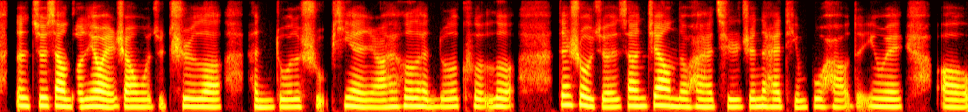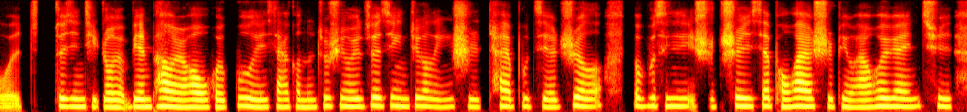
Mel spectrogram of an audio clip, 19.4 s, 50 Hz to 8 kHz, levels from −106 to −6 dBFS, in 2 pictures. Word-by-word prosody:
那 220 - +2
就 220 +1 +1
像 210 -2 +5
昨 195 0 -2
天 205 +1 +5
晚 190 -2 +4
上 195 -2 +2
我 195 0 -2
就 200 - -11
吃 210 -1 -1
了 200 -1 +3 0.3
很 185 -1 -2
多 195 0 -1
的 200 - +1
薯 - - -7
片， 200 -4 0
然 185 0 -2
后 185 - 0
还 200 +1 0
喝 215 +1 +2
了 210 - +3
很 195 -1 -1
多 200 0 -2
的 205 - +1
可 200 -1 -4
乐， 200 0 -1 0.4
但 245 -1 +2
是 240 0 +1
我 215 -3 +5
觉 195 -1 -3
得 190 +1 -1
像 215 +1 +1
这 235 - -1
样 220 -2 +5
的 200 -1 0
话， 195 0 -1
其 195 - -8
实 195 - -1
真 200 0 -1
的 205 - +2
还 195 0 +1
挺 185 -1 -7
不 200 +1 -3
好 190 -1 -5
的。 - - -11
因 210 0 -3
为， 200 0 0 0.4
呃， 190 -1 0
我 95 -6 -3
这 70 - -6 0.3
最 210 - +2
近 200 0 +1
体 200 -1 -5
重 190 -1 +2
有 180 - 0
变 200 +1 +3
胖， 210 -1 +5
然 190 -1 +3
后 190 -1 +5
我 190 - -1
回 185 -1 -1
顾 220 -1 0
了 195 - +2
一 190 - -1
下， 195 0 -3
可 195 - -7
能 190 0 -2
就 215 +2 -3
是 210 - -4
因 - - +1
为 205 0 +2
最 220 +2 +1
近 210 -1 -2
这 215 +1 -3
个 210 -1 0
零 195 0 -6
食 195 -2 -3
太 215 -2 0
不 205 +1 -7
节 195 -1 -3
制 215 +4 -3
了， 200 -1 0 0.3
又 215 - -1
不 210 - -5
仅 210 0 -3
仅 210 -2 -2
是 195 - -4
吃 215 +1 +3
一 210 - +3
些 215 +1 0
膨 200 -1 0
化 210 0 +6
食 205 0 -1
品， 200 -1 -2
我 185 - -3
还 185 0 +1
会 210 +1 +3
愿 200 -1 +1
意 - - -7
去 205 -1 -2
200 Hz, 310 characters per minute, -24 LUFS, 195-210 Hz, 0.4 s, 化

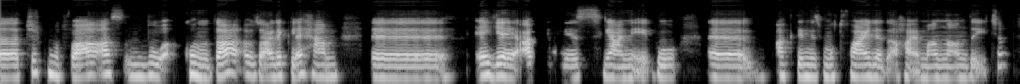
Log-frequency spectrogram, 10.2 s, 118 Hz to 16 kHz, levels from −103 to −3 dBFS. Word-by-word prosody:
ııı, 175 - -2
Türk 235 +3 -8
mutfağı 195 -1 +3
as 220 0 +1
bu 190 0 -2 0.2
konuda 195 +2 +4
özellikle 195 +1 +1
hem, 190 -2 -3 0.3
eee, 170 0 +1 0.2
Ege, 190 -2 +3
Akdeniz, 175 -4 -9
yani, 170 -2 -1
bu, 175 -2 -3 0.3
eee, 175 -1 +3 0.2
Akdeniz 185 -2 -3
mutfağıyla 180 -1 0
da - - -3
harmanlandığı 170 0 -2
için, 340 +6 -9
185 Hz, 110 wpm, -24 LUFS, 175-195 Hz, 0.3 s, konuda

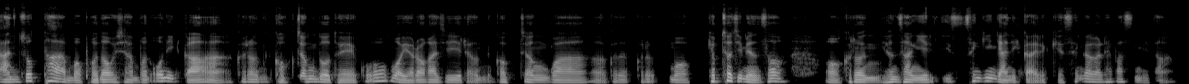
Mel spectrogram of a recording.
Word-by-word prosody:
안 115 0 +3
좋다 160 0 +3
뭐 100 0 0
번아웃이 110 0 +2
1 100 -2 -1
번 100 +1 -2
오니까 105 -11 +2
그런 115 -1 -3
걱정도 115 +2 +1
되고 105 +10 -1
뭐 105 - +3
'여러 105 +3 +2
가지 105 -1 0
이런 100 0 -3
걱정과 105 -2 -1
어 110 -1 -5
그런 105 -1 -6
그런 - - -7
뭐 100 -2 -1 0.2
겹쳐지면서 140 - +3 0.4
어 95 -2 -1
그런 100 -1 +1
현상 115 0 +2
일 105 +1 +2
있 - - -4
생긴 150 +1 0
게 135 - +3
아닐까.' 100 0 +1
이렇게 - - -5
생각을 115 -4 -1
해 120 - -5
봤습니다. 120 -1 -5
110 Hz, 325 characters per minute, -30 LUFS, 100-120 Hz, 0.4 s, 안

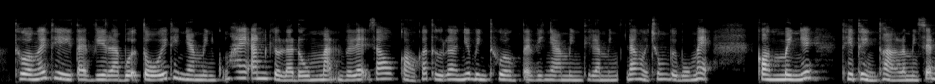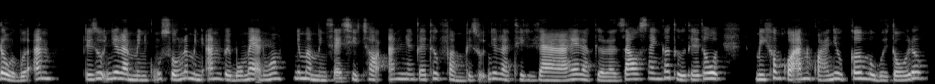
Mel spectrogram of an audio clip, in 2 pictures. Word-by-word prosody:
Thường 240 -2 +4
ấy, 285 - +3
thì 255 -6 +2
tại 220 -1 +1
vì 220 0 +2
là 210 0 +1
bữa 210 +1 +1
tối 220 +2 +4
thì 300 - -2
nhà 230 -4 +1
mình 210 -1 -2
cũng 275 - -10
hay 290 +1 +1
ăn, 275 0 +2
kiểu 225 -5 +1
là, 195 0 +1
đồ 195 +1 -1
mặn 215 +1 -1
với 205 0 -2
lại 225 +1 0
rau 255 0 0
cỏ 210 -6 -4
các 255 +1 -3
thứ 220 -2 -1
là 230 +1 0
như 235 +3 +1
bình 230 -3 -1
thường, 215 -4 -1
tại - - 0
vì 205 0 -6
nhà 205 -1 -2
mình 200 0 -3
thì 210 - -9
là 200 - -1
mình 195 0 -4
đang 245 +1 +1
ở 220 - -1
chung 245 +1 -4
với 220 -3 -2
bố 200 0 -4
mẹ. 245 +4 0 0.5
Còn 225 -2 +5
mình 225 +1 +5
ấy, 290 0 0 0.2
thì 245 - -1
thỉnh 230 -6 0
thoảng 190 0 +1
là 195 - -1
mình 200 0 -2
sẽ 205 - +1
đổi 250 -8 +5
bữa 185 +2 -2
ăn. 265 +6 +1 0.4
Ví 230 - +1
dụ 275 +1 0
như 275 +3 +1
là 250 - +5
mình 205 -3 -1
cũng 225 +5 -8
xuống 230 -3 +1
là 290 - -1
mình 245 -6 -1
ăn 255 +3 0
với 225 -3 -1
bố 200 0 -2
mẹ, 245 +2 +3
đúng 220 - -3
không? 260 +1 0
Nhưng 280 -1 -2
mà 265 - +2
mình 200 -3 -1
sẽ 145 -7 -2
chỉ 145 +10 -3
chọn 210 0 -1
ăn 250 +1 -1
những 240 -1 -4
cái 220 -1 -2
thực 260 +2 -4
phẩm 225 -5 -1
ví 200 - -6
dụ 195 - -6
như 265 +1 -2
là 230 -3 -2
thịt 215 -3 -5
gà 190 -2 +5
hay 235 +3 +2
là, 225 - 0
kiểu 185 - -1
là, 175 0 -2
rau 240 +8 +3
xanh 265 -2 -3
các 300 - -1
thứ 215 -2 +2
thế 210 -1 0
thôi. 270 0 +6 0.4
Mình 230 0 +2
không 300 +3 0
có - - +6
ăn 250 +3 +5
quá 210 -2 -2
nhiều 250 +3 0
cơm 275 0 +3
vào 230 - +1
buổi 190 -1 -5
tối 200 +2 +1
đâu. 285 0 +2
225 Hz, 340 wpm, -22 LUFS, 205-255 Hz, 0.5 s, thôi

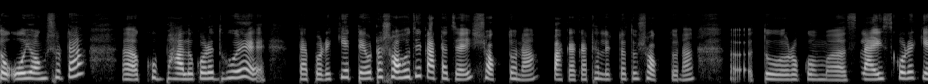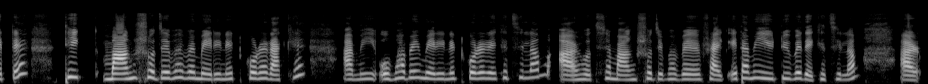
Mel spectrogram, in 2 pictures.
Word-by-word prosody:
তো - - +7 0.2
ওই 270 - +7
অংশটা 310 +6 0 0.5
আ - - +3 0.2
খুব 315 - -4
ভালো 245 -1 +5
করে 275 0 +4
ধুয়ে 310 +5 +2 0.5
তারপরে 240 0 -1
কেটে 330 -4 -1
ওটা 335 +4 0
সহজে 335 +6 +6
কাটা 280 -1 +3
যায়। 230 +3 +2
শক্ত 250 -4 0 0.2
না। 215 - +1 0.2
পাকা 230 -2 +2
কাঁঠালেরটা 250 0 -5
তো - - -3
শক্ত 235 -3 -1
না। - - -2 0.5
আ - - -7 0.3
তো 250 - +1 0.2
ওরকম 230 0 -4 0.2
আ - - 0 0.2
স্লাইস 245 0 +2
করে 285 +1 +3
কেটে 260 +3 0 0.5
ঠিক 340 -1 +3 0.3
মাংস 255 +4 +8 0.2
যেভাবে 290 0 0
মেরিনেট 245 +2 -3
করে 280 0 +3
রাখে 225 - -1 0.5
আমি 235 +2 -4 0.2
ওভাবেই 300 +5 -1
মেরিনেট 255 0 -2
করে 275 0 +3
রেখেছিলাম। 315 +5 -4 0.3
আর - - +4
হচ্ছে 230 +5 -7
মাংস 220 +3 -1
যেভাবে 240 -1 -3 0.2
ফ্রাই, 230 -4 +3
এটা 265 - -1
আমি 295 +1 -4
YouTube 265 +1 -5
এ - - -2
দেখেছিলাম। 240 - -5 0.5
আর 210 - +7
260 Hz, 160 wpm, -23 LUFS, 240-290 Hz, 0.5 s, মাংস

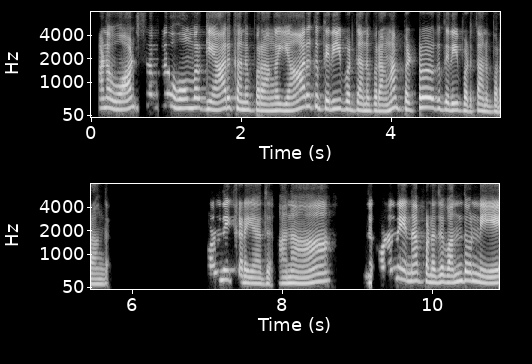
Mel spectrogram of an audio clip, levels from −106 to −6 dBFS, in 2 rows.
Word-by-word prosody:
ஆனா 270 - +2
Whatsappல 325 +7 -2
ஹோம்வொர்க் 260 -1 0
யாருக்கு 255 +4 +1
அனுப்புறாங்க? 190 -3 0 0.2
யாருக்கு 290 +9 +2
தெரியப்படுத்த 225 -4 +1
அனுப்புறாங்கன்னா, 185 +4 0
பெற்றோருக்கு 260 +4 +1
தெரியப்படுத்த 195 -2 -1
அனுப்புறாங்க. 155 -3 -4 1.4
கொழந்தைக்கு 265 +4 -1
கிடையாது. 170 -4 -1 0.2
ஆனா, 175 0 0 0.9
இந்த 185 - -4
கொழந்தை 270 +8 +1
என்னா 235 0 +2
பண்ணுது? 195 -2 +1
வந்தவுனே, 225 -3 +1
225 Hz, 105 wpm, -23 LUFS, 185-265 Hz, 1.4 s, ஆனா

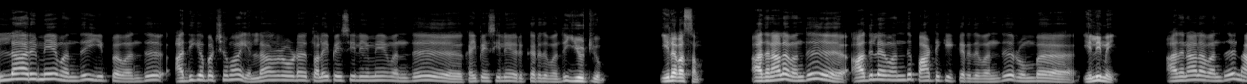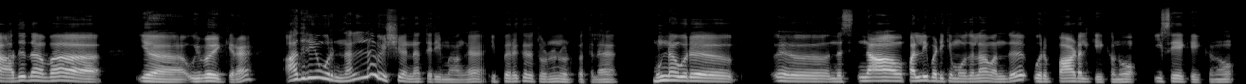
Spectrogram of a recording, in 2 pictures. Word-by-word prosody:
எல்லாருமே 245 +3 +3
வந்து 175 +4 -2 0.2
இப்ப 180 -3 -3
வந்து 145 +8 -3 0.3
அதிகபட்சமா 210 +4 -1
எல்லாரோட 195 +6 -1 0.2
தொலைபேசிலயுமே 185 +1 -2
வந்து 165 +4 -4 0.5
கைபேசிலயும் 160 +2 -3
இருக்கிறது 145 -1 -4
வந்து 175 +8 -4
Youtube. 140 -7 +2 0.6
இலவசம். 165 -2 +7 0.6
அதனால 195 +7 +7
வந்து 205 +8 +1 0.5
அதில 220 +5 +2
வந்து 205 +3 0
பாட்டு 180 +1 +2
கேட்கிறது 150 -4 -4
வந்து 135 +10 -5 0.2
ரொம்ப 155 +1 -3 0.5
எளிமை. 175 -1 +5 0.6
அதனால 200 +5 +2
வந்து 170 +6 -3
நான் 150 -5 +2
அது 180 - 0
தான் 175 -2 0
வ - - +4 0.9
எ - - +5 0.5
உபயோகிக்கிறேன். 150 - 0 0.4
அதிலேயும் 290 +6 0
ஒரு 230 - -3
நல்ல 260 - -3 0.2
விஷயம் 175 -4 -4
என்ன 130 +1 -5
தெரியுமாங்க? 110 -1 -8 0.2
இப்ப 125 - -20
இருக்கிற 140 +2 -4
தொழில்நுட்பத்தில, 120 -3 -8 0.6
முன்ன 195 +3 +3
ஒரு 170 -2 +3 0.8
அ - - 0 0.5
இந்த 135 0 -4
ஸ் - - -13 0.2
நான் 170 -1 +6
பள்ளி 170 +3 +4
படிக்கும் 150 -2 -3
போதுலாம் 140 +2 -3
வந்து 125 +5 -3 0.2
ஒரு 135 - -1
பாடல் 140 -2 +2
கேட்கணும், 120 0 -6 0.3
இசைய 140 0 -2
கேட்கணும், 115 +1 -9
165 Hz, 130 wpm, -21 LUFS, 140-190 Hz, 0.9 s, இலவசம்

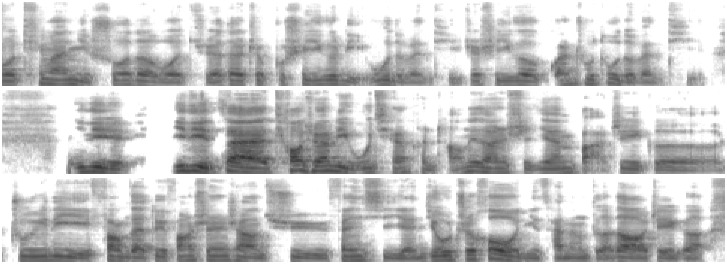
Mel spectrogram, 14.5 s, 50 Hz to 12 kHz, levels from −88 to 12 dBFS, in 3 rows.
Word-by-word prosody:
我 210 -1 -1
听 205 -10 -9
完 125 0 -2
你 - - -7
说 115 0 -6
的， 100 - -2
我 85 -2 -3
觉 - - -7
得 - - -1
这 - - -7
不 - - -14
是 - - -8
一 115 - -6
个 125 +1 -3
礼 105 -7 -8
物 120 +1 -7
的 - - -9
问 85 0 -11
题， - - -19
这 - - -8
是 105 - -10
一 110 - -7
个 105 -2 -2
关 115 +4 -8
注 125 -1 -8
度 140 0 -7
的 - - -5
问 85 -1 -9
题。 - - -20 0.6
你 125 +2 -2
得 125 -6 +4 0.2
你 150 +2 +2
得 145 -5 +8
在 115 - +10
挑 165 0 +5
选 155 0 +5
礼 140 -4 +4
物 110 +2 -4
前 115 0 -3
很 100 -4 -10
长 - - -7
那 145 - -1
段 115 -4 +1
时 105 -2 -6
间 110 +2 -3
把 - - -4
这 110 -3 -5
个 85 -3 -7
注 110 -1 -4
意 115 - -2
力 105 -5 -1
放 100 +3 0
在 - - +2
对 110 - -4
方 115 +3 -2
身 120 0 -3
上 100 -4 +1
去 90 0 -5
分 115 +4 -3
析 110 -4 -6
研 90 +1 -3
究 120 +3 +1
之 125 +3 +1
后， 140 -5 +4
你 90 -2 -7
才 85 - -6
能 90 +1 -6
得 - - -4
到 - - +5
这 95 -3 -3
个 80 0 -4
110 Hz, 295 characters per minute, -25 LUFS, 95-125 Hz, 0.6 s, 在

